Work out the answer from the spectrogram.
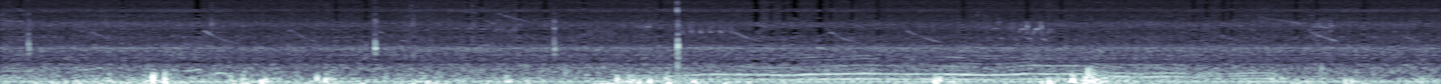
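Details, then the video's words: Spotted hyena clan interacting at their den site in the southern Kruger National Park; a drawn-out, low, wavering moan rises and bends over several seconds, with a steady engine hum and faint rustles underneath. "Spotted Hyena clan interacting at their den site"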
